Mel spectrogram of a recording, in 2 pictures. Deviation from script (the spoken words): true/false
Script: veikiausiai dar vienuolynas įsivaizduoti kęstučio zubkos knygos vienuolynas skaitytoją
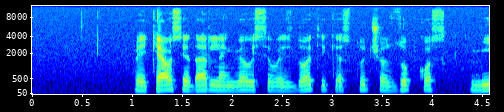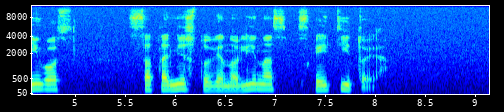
true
